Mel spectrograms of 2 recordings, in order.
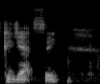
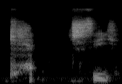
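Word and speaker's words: Ketsji: Now kx_ stands for Kejtsi, or Kejtsi, I can't remember how you pronounce it, it's Kejtsi, and that's the code name for the Blender game engine functions.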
